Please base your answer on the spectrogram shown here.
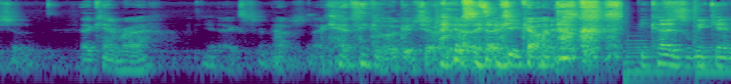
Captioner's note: laugh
